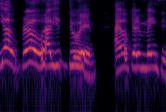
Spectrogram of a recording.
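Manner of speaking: loud, upbeat, high-energy voice. Showing how to greet someone when joining a call, with an energetic greeting. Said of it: "always want to come with energy".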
